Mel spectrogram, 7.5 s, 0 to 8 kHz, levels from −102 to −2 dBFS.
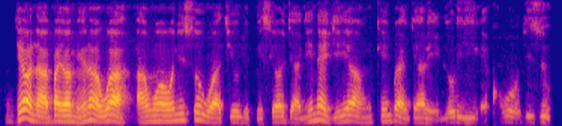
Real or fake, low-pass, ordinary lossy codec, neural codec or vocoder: fake; none; none; codec, 16 kHz, 8 kbps, FunCodec, trained on Chinese and English, 25 frames a second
